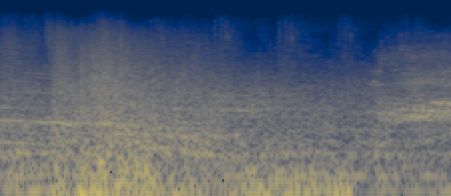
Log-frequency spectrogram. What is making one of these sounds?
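Thunder cracks and rumbles loudly nearby.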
